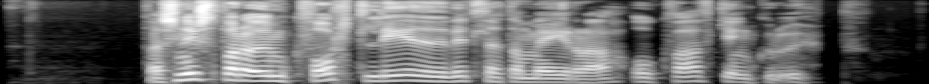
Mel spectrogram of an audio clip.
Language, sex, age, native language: Icelandic, male, 30-39, Icelandic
